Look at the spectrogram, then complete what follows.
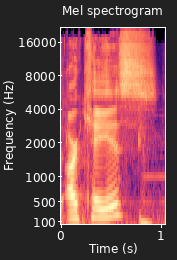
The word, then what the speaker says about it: Arceus: say arceus i say arceus apparently their property is archaious everybody says arceus it doesn't make any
